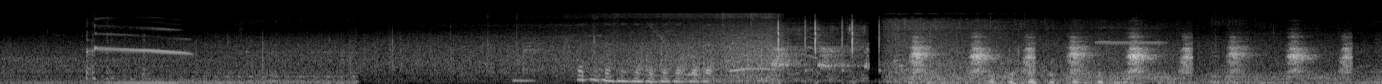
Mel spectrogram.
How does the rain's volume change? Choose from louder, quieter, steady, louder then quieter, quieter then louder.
louder then quieter.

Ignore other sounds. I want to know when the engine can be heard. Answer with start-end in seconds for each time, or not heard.
0.0-3.6, 12.1-13.7.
